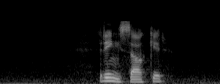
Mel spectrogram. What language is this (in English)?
Norwegian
